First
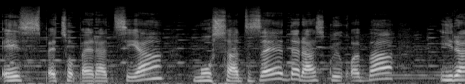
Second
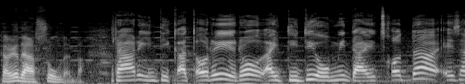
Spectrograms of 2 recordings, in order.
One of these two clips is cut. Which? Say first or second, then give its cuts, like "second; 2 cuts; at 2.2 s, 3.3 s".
second; 1 cut; at 1.0 s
